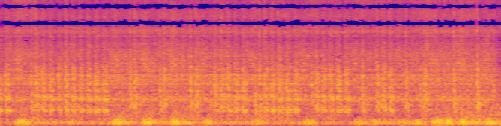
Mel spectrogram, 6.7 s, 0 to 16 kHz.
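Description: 1986 Ford Mustang V8 running unevenly on its first cold start after winter storage, its low exhaust pulses coming in irregular uneven clusters.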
